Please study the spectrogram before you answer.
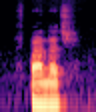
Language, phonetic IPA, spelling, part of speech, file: Polish, [ˈfpadat͡ɕ], wpadać, verb, LL-Q809 (pol)-wpadać.wav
